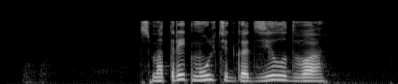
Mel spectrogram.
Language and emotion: Russian, neutral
